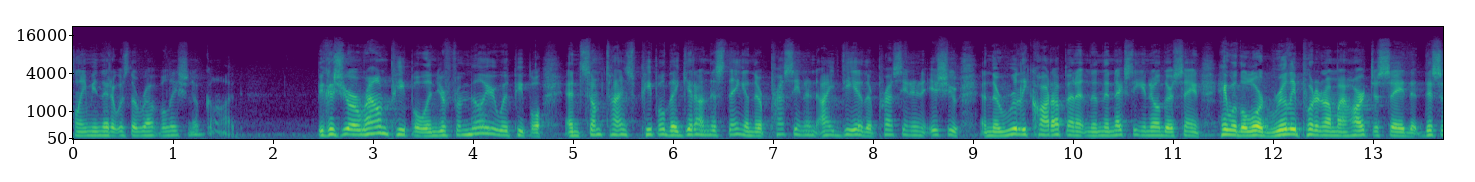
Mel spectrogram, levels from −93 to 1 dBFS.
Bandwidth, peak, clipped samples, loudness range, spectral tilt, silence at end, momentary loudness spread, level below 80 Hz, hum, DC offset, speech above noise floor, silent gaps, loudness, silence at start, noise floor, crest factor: 12 kHz; -4 dBFS; under 0.1%; 6 LU; -6.5 dB/octave; 0 s; 12 LU; -68 dBFS; none; under 0.1%; 33 dB; none; -24 LUFS; 0 s; -57 dBFS; 20 dB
